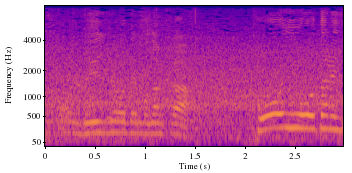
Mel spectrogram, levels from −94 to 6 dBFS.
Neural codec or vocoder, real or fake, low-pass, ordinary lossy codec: none; real; none; none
